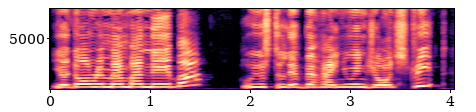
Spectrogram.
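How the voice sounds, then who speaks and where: A man voicing a loud, bossy elderly island woman who scolds and shrieks. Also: level tone, normal speed, smooth. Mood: loud delighted. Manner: shrill, brash, scolding.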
